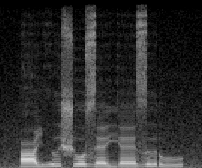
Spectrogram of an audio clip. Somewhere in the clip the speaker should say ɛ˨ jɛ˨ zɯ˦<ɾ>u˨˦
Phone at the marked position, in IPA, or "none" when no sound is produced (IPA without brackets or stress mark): ɾ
